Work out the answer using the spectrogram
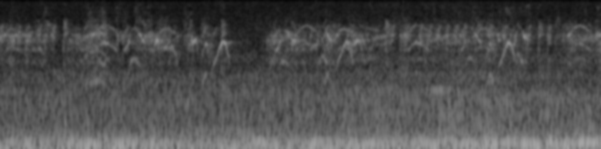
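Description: Small songbirds chirping: a rapid, continuous string of short, high-pitched chirps and twitters, over a low steady hum.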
